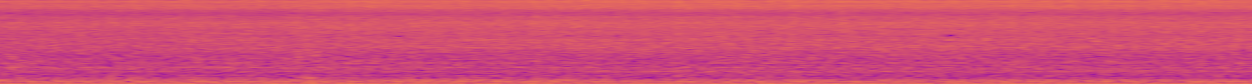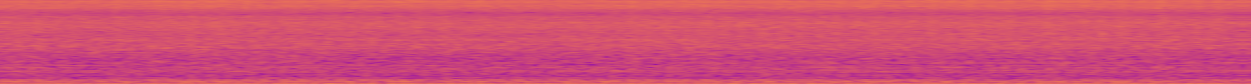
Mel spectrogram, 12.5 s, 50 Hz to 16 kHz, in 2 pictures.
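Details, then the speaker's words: 1977 Chevy Camaro small-block Chevy V8 with newly installed Edelbrock Pro-Flo 4 EFI, timing locked at 12 degrees, idle set to about 750 rpm: deep, steady even rumble, no misses or knocks; normal idle, looking and sounding good. "[Music] looking good sounding good"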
